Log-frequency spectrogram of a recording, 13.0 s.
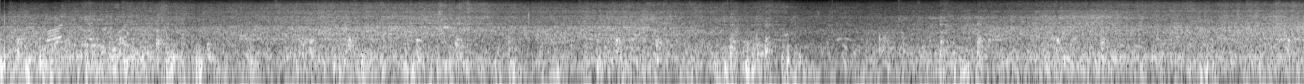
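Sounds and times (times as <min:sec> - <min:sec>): train wheels clattering over rail joints: 0:00.0 - 0:13.0.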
